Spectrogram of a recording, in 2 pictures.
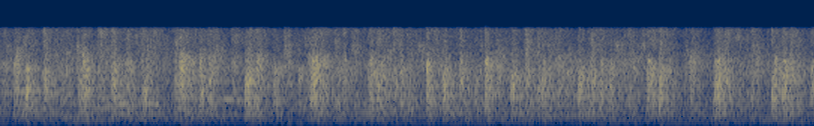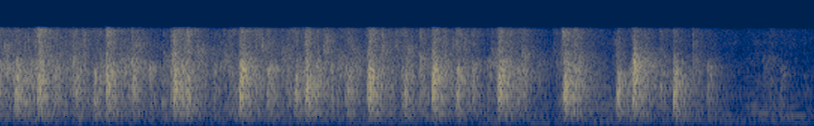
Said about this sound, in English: Kaws's movement is growing rapidly, and we thank him for showing up to help us celebrate this evening. Let's have a round of applause for Kaws in the house.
